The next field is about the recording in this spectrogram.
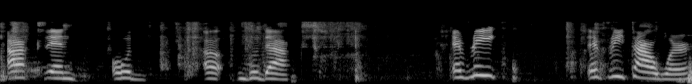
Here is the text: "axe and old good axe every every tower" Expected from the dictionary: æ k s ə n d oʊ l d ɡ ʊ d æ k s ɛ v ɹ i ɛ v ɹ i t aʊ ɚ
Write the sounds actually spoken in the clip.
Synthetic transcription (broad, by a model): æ k s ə n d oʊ d ɡ ʊ d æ k s ɛ v ɹ i ɛ v ɹ i t aʊ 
